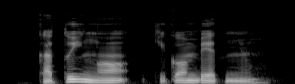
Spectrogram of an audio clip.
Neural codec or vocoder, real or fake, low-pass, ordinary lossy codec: none; real; 14.4 kHz; none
